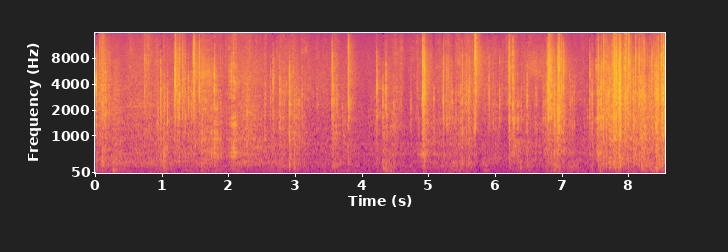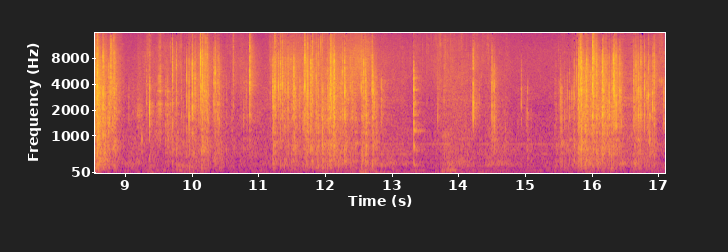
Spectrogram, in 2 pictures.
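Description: Plastic zip bags handled in a kitchen, producing close, irregular crinkling and rustling bursts that come and go throughout with brief pauses, no talking.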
